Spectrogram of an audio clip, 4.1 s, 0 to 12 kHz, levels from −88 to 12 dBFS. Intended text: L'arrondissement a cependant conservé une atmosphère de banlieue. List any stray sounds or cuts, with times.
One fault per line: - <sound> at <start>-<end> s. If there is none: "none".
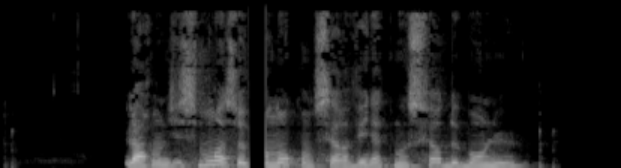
- dropout at 1.7-1.8 s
